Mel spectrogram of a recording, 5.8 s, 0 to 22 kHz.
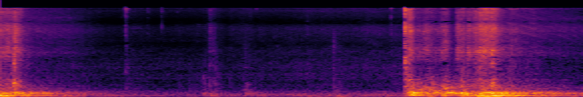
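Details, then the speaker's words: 1964 Chevrolet Corvair after cylinder head reinstall: engine died, then two short cranking bursts with a quiet gap and no firing; out of gas, carbs dry with no squirt, fixed by filling carbs and tank. "Alright. So, it's just out of gas. I looked inside the carbs here."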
